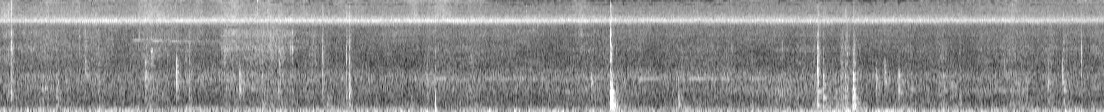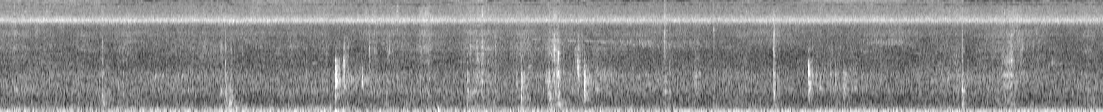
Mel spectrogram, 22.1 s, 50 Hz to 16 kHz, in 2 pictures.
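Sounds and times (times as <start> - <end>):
faint high whine: 0.0 - 22.0.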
